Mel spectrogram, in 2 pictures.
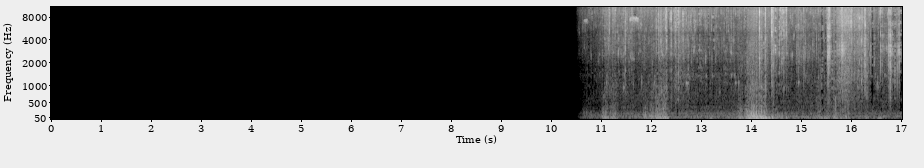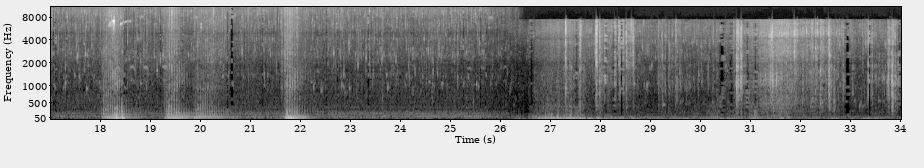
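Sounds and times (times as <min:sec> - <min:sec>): water trickling into pond: 0:10.6 - 0:34.0
high thin bird calls: 0:10.7 - 0:20.8
birds splashing in water: 0:10.7 - 0:26.3.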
